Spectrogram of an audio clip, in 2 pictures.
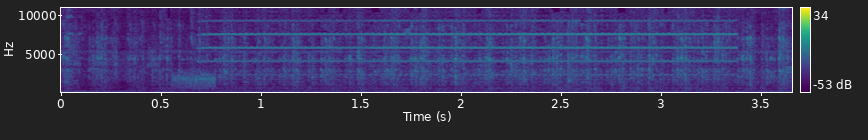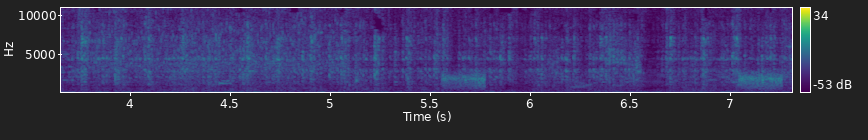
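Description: Steady low mechanical rumble and hum, with three short hiss-like bursts and a thin high whine for a couple of seconds about a second in.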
